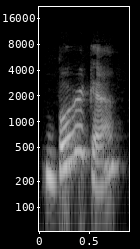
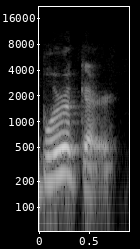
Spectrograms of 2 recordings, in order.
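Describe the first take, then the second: First: Burger the non-rhotic way, like burga; Burger without the R. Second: Burger slowly, final R clearly sounded; slow rhotic burger, R pronounced at the end; American Burger with R. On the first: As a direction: Burger with the final R left out. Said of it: "como lo que habíamos escuchado". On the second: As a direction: burger the US way, both R sounds marked. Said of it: "and burger". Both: Shown as a demonstration.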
